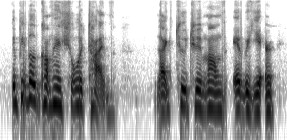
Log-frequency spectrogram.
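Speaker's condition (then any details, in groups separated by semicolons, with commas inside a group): Cerebral palsy, severe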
